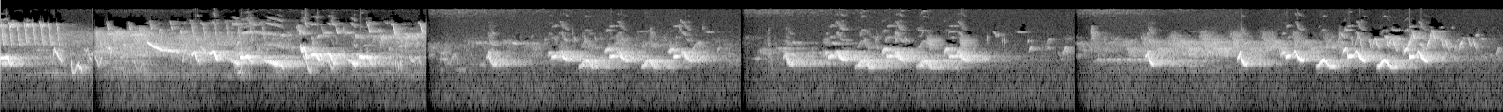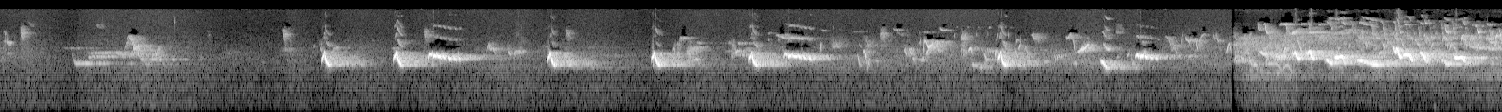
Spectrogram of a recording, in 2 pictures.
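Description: Baltimore oriole singing: short phrases of quick, down-slurred whistled notes, then a run of single whistles after a brief pause midway. The calling is denser and busier at the start and near the end.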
